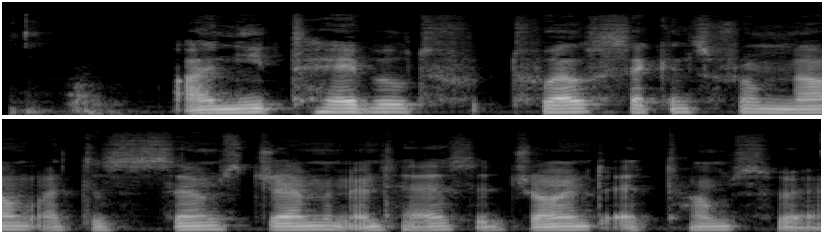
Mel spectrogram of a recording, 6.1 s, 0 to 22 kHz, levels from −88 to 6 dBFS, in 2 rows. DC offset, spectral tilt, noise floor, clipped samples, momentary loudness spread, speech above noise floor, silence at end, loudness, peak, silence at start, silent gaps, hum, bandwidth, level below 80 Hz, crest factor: under 0.1%; -7 dB/octave; -50 dBFS; under 0.1%; 14 LU; 20 dB; 0 s; -30 LUFS; -10 dBFS; 0.1 s; none; none; 13.5 kHz; -64 dBFS; 20 dB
